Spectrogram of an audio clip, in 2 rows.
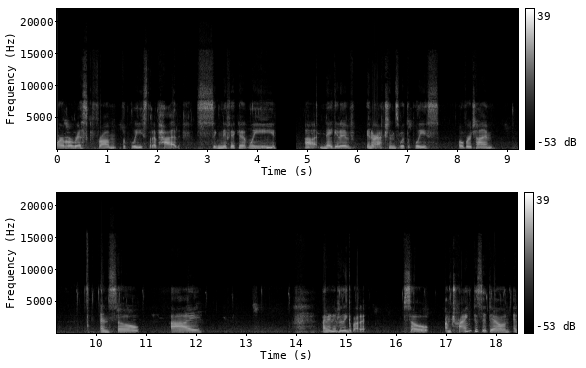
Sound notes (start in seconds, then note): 10.3 sigh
